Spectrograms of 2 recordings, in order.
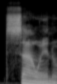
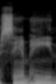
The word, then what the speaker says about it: Samhain: make use of halloween not sahan or samhain as some pronounce it but halloween see we're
